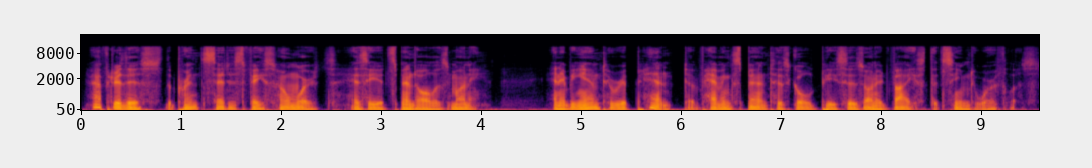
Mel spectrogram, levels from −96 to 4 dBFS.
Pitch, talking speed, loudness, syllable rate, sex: 80 Hz, 195 wpm, -23 LUFS, 5.3 syllables/s, male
